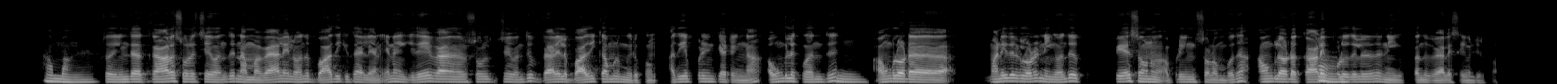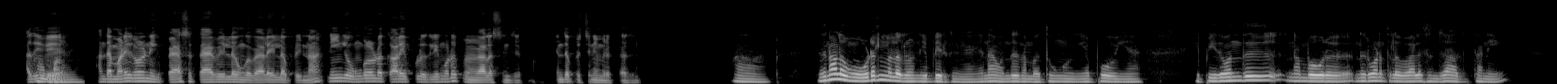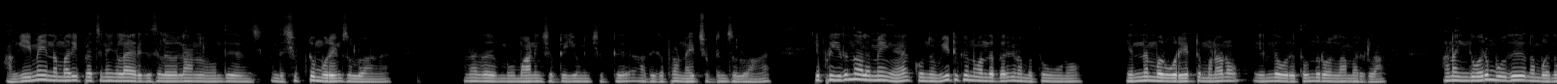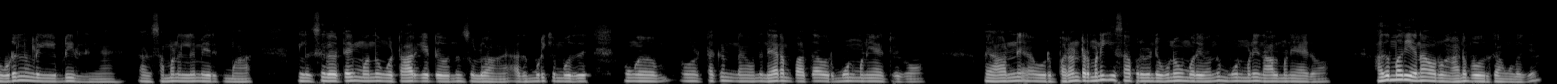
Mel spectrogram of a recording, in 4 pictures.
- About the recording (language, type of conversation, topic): Tamil, podcast, மெய்நிகர் வேலை உங்கள் சமநிலைக்கு உதவுகிறதா, அல்லது அதை கஷ்டப்படுத்துகிறதா?
- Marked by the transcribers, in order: "பேசணும்" said as "பேசோணும்"; in English: "மார்னிங் ஷிஃப்ட்டு, ஈவினிங் ஷிஃப்ட்"; other background noise; in English: "நைட் ஷிஃப்ட்ன்னு"; in English: "டார்கெட்"; anticipating: "அதுமாரி எதுனா ஒரு அனுபவம் இருக்கா உங்களுக்கு?"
